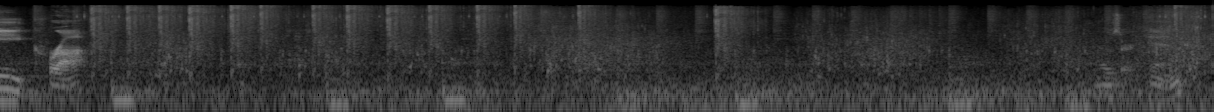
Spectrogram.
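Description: Seeds are pressed into soil with quick soft taps.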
